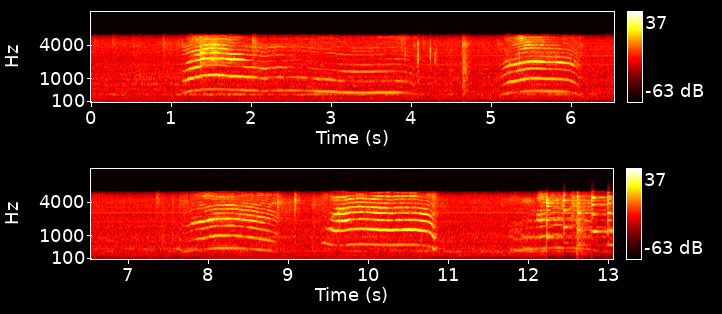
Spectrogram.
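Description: Birman cat meowing four times, long drawn-out meows that each rise and then fall in pitch. The first lasts nearly three seconds, and the others about a second each.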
